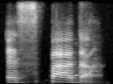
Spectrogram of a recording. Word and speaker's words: Espada: um which is Espada the word is pronounced Espada now if I am to snap my finger on the syllable that has a stress which is the second to last one you realize that there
